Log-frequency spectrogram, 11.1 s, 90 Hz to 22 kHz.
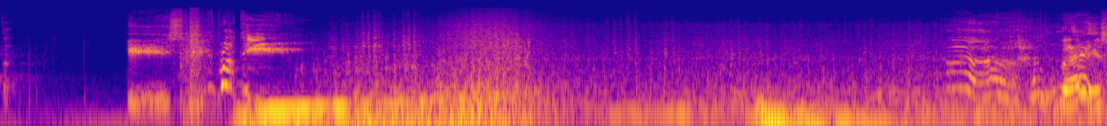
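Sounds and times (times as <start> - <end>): cart rising whine: 2.5 - 9.4
cart rumbling on rails: 2.8 - 11.0.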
